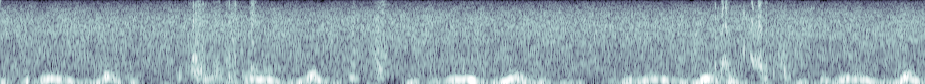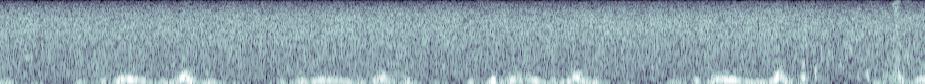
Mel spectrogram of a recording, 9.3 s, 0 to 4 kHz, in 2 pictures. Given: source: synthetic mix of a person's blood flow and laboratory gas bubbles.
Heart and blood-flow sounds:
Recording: Doppler ultrasound of blood flow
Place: precordium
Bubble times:
0.88-1.40 s: bubbles
1.74-1.80 s: bubbles
1.85-1.96 s: bubbles
2.29-2.33 s: bubbles
3.54-3.98 s: bubbles
8.61-8.76 s: bubbles
8.86-9.20 s: bubbles
From the record:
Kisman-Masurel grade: 221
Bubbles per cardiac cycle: several, 3 to 8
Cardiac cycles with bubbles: 10 to 50%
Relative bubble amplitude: barely perceptible (0.100 to 0.250)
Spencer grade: 2 (many but less than half of the cardiac periods contain bubble signals, singularly or in groups)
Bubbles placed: anywhere in the cardiac cycle

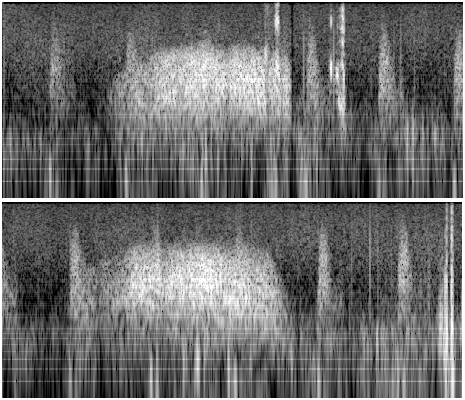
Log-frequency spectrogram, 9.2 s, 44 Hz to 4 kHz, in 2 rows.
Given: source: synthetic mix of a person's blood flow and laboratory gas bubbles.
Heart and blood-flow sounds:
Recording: Doppler ultrasound of blood flow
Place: subclavian vein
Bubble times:
2.62-2.68 s: bubbles
2.72-2.77 s: bubbles
3.26-3.46 s: bubbles
From the record:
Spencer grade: 1 (occasional bubble signal discernible with the cardiac motion signal, with majority of cardiac periods free of bubbles)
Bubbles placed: anywhere in the cardiac cycle

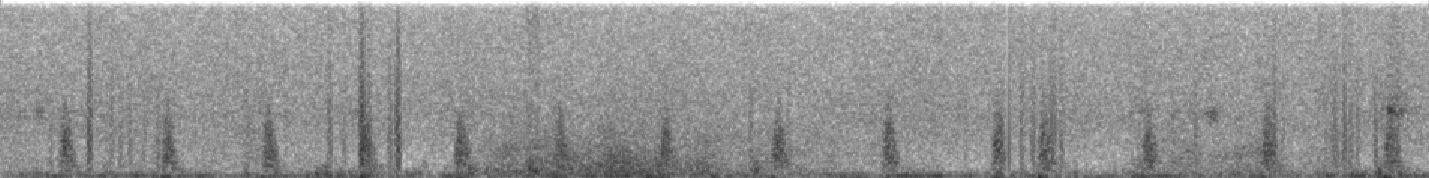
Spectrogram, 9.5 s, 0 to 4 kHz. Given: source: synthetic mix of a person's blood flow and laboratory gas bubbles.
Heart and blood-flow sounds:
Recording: Doppler ultrasound of blood flow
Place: subclavian vein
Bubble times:
3.50-3.60 s: bubbles
4.03-4.12 s: bubbles
From the record:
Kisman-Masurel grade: 112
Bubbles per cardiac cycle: 1 to 2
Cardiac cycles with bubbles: 1 to 10%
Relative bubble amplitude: moderate (0.250 to 0.450)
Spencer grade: 1 (occasional bubble signal discernible with the cardiac motion signal, with majority of cardiac periods free of bubbles)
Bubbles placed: anywhere in the cardiac cycle

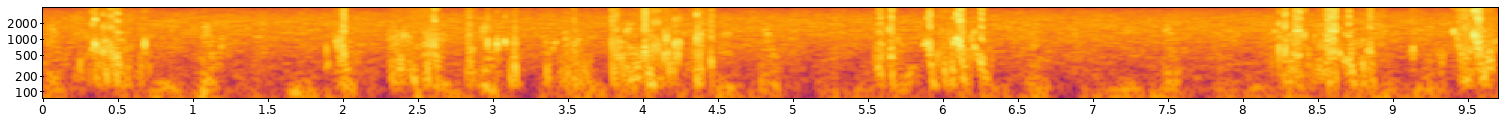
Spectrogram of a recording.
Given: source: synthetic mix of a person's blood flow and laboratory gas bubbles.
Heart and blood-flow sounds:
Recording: Doppler ultrasound of blood flow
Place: precordium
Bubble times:
0.19-0.72 s: bubbles
1.85-2.08 s: bubbles
2.29-2.70 s: bubbles
2.82-3.21 s: bubbles
3.33-3.66 s: bubbles
3.76-4.60 s: bubbles
5.52-5.71 s: bubbles
5.83-6.33 s: bubbles
8.15-8.90 s: bubbles
9.10-9.18 s: bubbles
9.30-9.70 s: bubbles
From the record:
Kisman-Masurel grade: 333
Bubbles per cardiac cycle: rolling drumbeat, 9 or more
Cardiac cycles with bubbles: 50 to 99%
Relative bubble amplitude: loud (0.450 to 0.775)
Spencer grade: 3 (all of the cardiac periods contain showers or single bubble signals, but not dominating or overriding the cardiac motion signals)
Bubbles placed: anywhere in the cardiac cycle

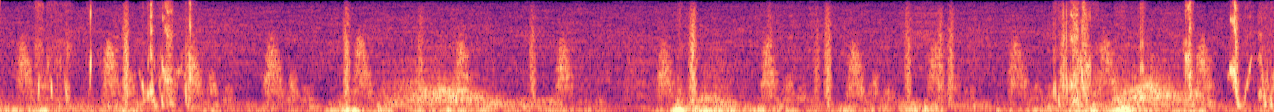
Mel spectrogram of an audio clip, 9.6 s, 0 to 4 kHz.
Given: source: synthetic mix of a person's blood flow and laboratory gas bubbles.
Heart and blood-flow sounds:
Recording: Doppler ultrasound of blood flow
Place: subclavian vein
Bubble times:
0.26-0.54 s: bubbles
0.65-0.70 s: bubbles
1.04-1.48 s: bubbles
7.89-8.24 s: bubbles
8.35-8.40 s: bubbles
8.47-8.60 s: bubbles
8.87-9.02 s: bubbles
9.19-9.39 s: bubbles
9.43-9.57 s: bubbles
From the record:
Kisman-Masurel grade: 221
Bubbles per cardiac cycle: several, 3 to 8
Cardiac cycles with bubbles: 10 to 50%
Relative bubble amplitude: barely perceptible (0.100 to 0.250)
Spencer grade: 2 (many but less than half of the cardiac periods contain bubble signals, singularly or in groups)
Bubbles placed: anywhere in the cardiac cycle

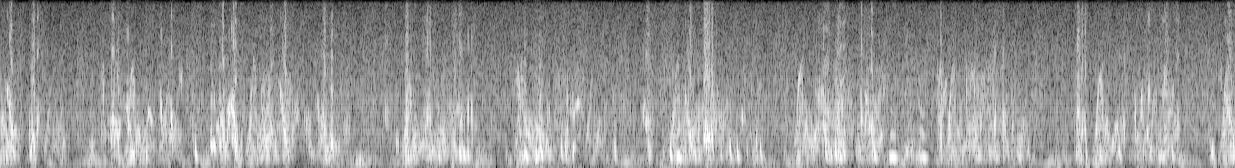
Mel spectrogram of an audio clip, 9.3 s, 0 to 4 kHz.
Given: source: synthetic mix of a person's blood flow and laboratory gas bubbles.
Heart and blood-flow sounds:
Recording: Doppler ultrasound of blood flow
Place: precordium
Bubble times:
0.00-0.15 s: bubbles
0.19-0.32 s: bubbles
0.65-0.98 s: bubbles
1.09-1.14 s: bubbles
1.17-1.39 s: bubbles
1.43-1.84 s: bubbles
1.96-2.64 s: bubbles
2.87-3.64 s: bubbles
3.85-4.39 s: bubbles
4.57-4.66 s: bubbles
4.80-4.91 s: bubbles
4.94-5.76 s: bubbles
6.00-6.97 s: bubbles
7.01-7.12 s: bubbles
7.21-7.68 s: bubbles
8.04-8.18 s: bubbles
8.36-8.87 s: bubbles
9.05-9.27 s: bubbles
From the record:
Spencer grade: 3 (all of the cardiac periods contain showers or single bubble signals, but not dominating or overriding the cardiac motion signals)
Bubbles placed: anywhere in the cardiac cycle

